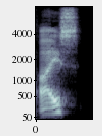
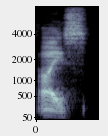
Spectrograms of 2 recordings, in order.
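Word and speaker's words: ice (εἰς): So the Greek word is the word, it, actually is pronounced ice. Okay. Epsilon, iota, sigma. And it's three letters in the Greek language, and it's pronounced ice.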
